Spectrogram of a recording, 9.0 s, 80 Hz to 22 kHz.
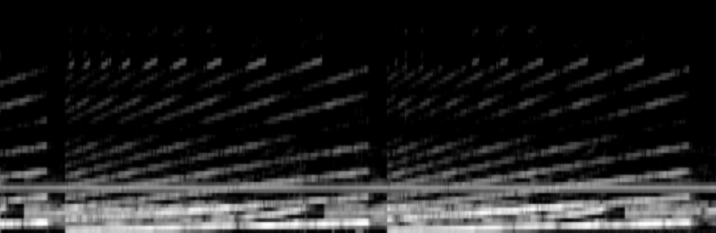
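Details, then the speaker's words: Fire alarm evacuation sounder on an F4 panel, wattage jumper set to 0.33 W (quietest), resistor fitted, bell cutoff removed, fire condition activated: loud repeating upward-sweeping whoop with voice evacuation message; sounder and speaker working normally. "So now when we get a fire condition, both this sounder here and that speaker should go."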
